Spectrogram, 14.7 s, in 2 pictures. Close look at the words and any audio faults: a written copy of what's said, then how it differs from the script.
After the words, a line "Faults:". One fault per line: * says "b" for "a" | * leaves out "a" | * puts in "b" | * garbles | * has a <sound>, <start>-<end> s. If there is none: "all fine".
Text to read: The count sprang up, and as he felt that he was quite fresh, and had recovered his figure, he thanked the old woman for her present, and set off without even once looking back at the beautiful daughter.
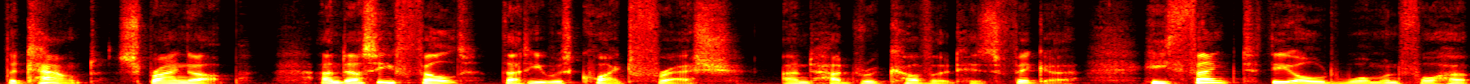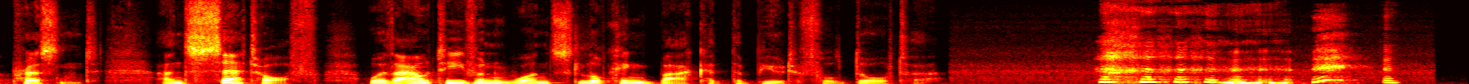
The count sprang up, and as he felt that he was quite fresh, and had recovered his figure, he thanked the old woman for her present, and set off without even once looking back at the beautiful daughter.
Faults:
* has a laugh, 12.8-14.4 s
